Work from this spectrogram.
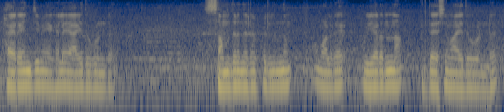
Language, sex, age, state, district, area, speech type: Malayalam, male, 60+, Kerala, Idukki, rural, spontaneous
